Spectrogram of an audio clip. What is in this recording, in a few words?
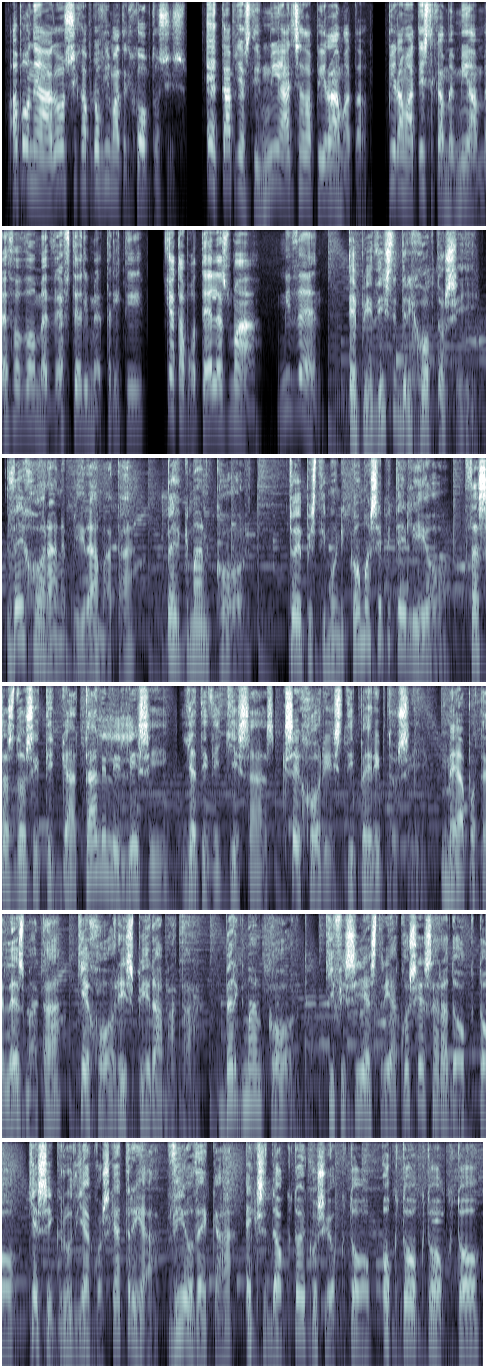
radio spots; trixoptwsi metamosxefsi malliwn therapies; athens dieuthinseis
